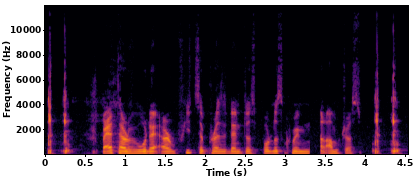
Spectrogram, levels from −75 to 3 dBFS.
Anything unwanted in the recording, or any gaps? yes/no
yes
